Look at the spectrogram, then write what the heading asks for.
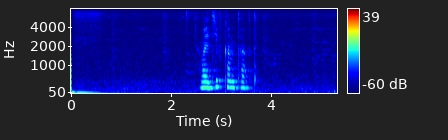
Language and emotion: Russian, neutral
